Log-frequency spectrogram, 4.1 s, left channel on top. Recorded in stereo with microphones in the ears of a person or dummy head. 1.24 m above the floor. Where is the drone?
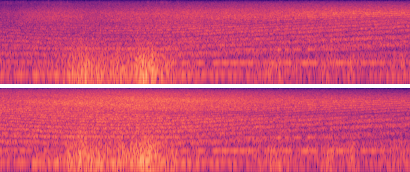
65° right (ahead or behind); by 4.1 s 10° left (ahead or behind).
